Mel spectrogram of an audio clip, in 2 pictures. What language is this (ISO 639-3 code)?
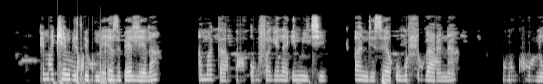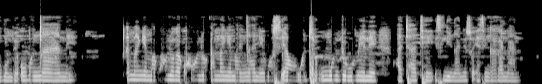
nde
